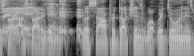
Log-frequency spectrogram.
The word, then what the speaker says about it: LaSalle: Okay, so what's your goals for LaSalle Productions? Am I pronouncing it right? LaSalle, LaSalle Productions.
